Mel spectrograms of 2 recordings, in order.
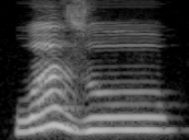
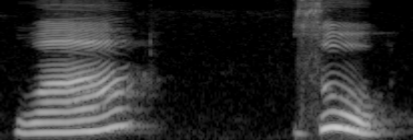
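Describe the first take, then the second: First: Said in the usual way. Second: "Oiseau" stretched as OI, long pause, SEAU; syllable by syllable. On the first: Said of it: "On a dit". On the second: Shown as a demonstration. Teacher asking where z falls, "Oiseau" split in two. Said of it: "Début ou bien la fin?".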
